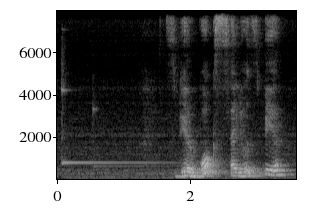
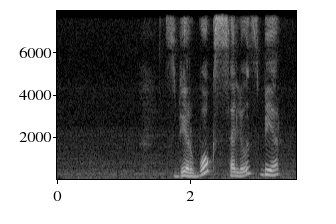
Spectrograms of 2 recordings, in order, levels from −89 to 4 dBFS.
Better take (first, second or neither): second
